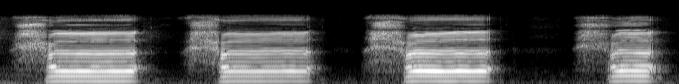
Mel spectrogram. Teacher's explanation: حلق کے درمیانی حصے سے ادا کرنا ہے ہمیں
